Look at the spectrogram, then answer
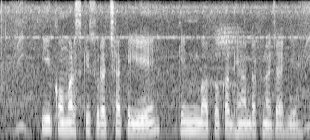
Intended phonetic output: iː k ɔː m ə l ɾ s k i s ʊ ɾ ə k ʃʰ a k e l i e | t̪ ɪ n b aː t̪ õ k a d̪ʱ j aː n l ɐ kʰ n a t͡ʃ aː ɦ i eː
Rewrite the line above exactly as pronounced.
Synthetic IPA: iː k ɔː m ə ɾ s k i s ʊ ɾ ə k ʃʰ a k e l i e | t̪ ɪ n b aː t̪ õ k a d̪ʱ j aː n ɾ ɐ kʰ n a t͡ʃ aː ɦ i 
